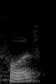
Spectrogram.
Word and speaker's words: फर्स्ट: करना फर्स्ट क्या बोलेगा फर्स्ट एक्चुअल में पे आर भी है। हम चाहे तो ऐसा बोल सकते हैं। बट आर हमारा यहां पे साइलेंट रहता है ना। फर्स्ट फ में थोड़ा सा जोर दे देंगे तो ये आर हमको नहीं बोलना पड़ेगा।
